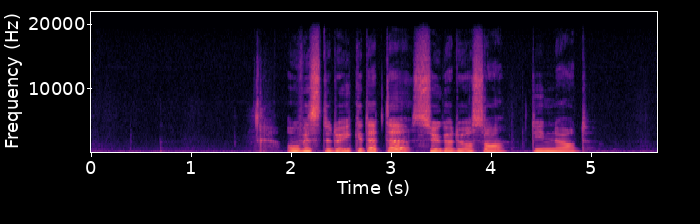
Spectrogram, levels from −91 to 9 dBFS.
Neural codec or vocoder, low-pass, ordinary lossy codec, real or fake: none; 19.8 kHz; none; real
